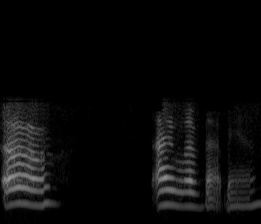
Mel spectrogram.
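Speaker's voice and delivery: tearful voice choking up, crying while speaking. After telling the other speaker not to hold back tears, voice choking up, crying. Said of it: "I'm trying not to cry".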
